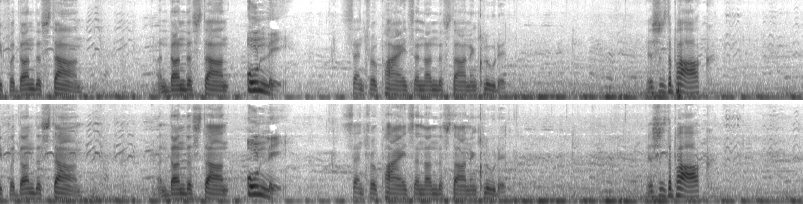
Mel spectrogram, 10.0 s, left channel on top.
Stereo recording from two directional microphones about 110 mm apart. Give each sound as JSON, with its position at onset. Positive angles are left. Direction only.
{"t": 0.0, "sound": "speech", "side_deg": 50}
{"t": 2.2, "sound": "speech", "side_deg": 50}
{"t": 2.8, "sound": "a man's voice", "side_deg": 70}
{"t": 4.4, "sound": "speech", "side_deg": 50}
{"t": 8.1, "sound": "speech", "side_deg": 45}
